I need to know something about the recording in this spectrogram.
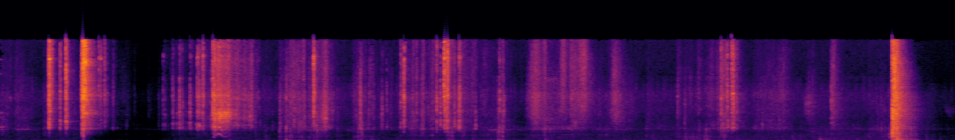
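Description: Lap seat belt webbing and its metal buckle being handled, giving scattered clicks, rattles and rustles, with one loud thump near the end.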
